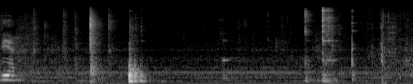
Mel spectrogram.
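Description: A handful of separate clinks and knocks of a tea mug and other kitchenware being handled on a counter, the loudest a little over a second in and a few more smaller ones about three seconds in.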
